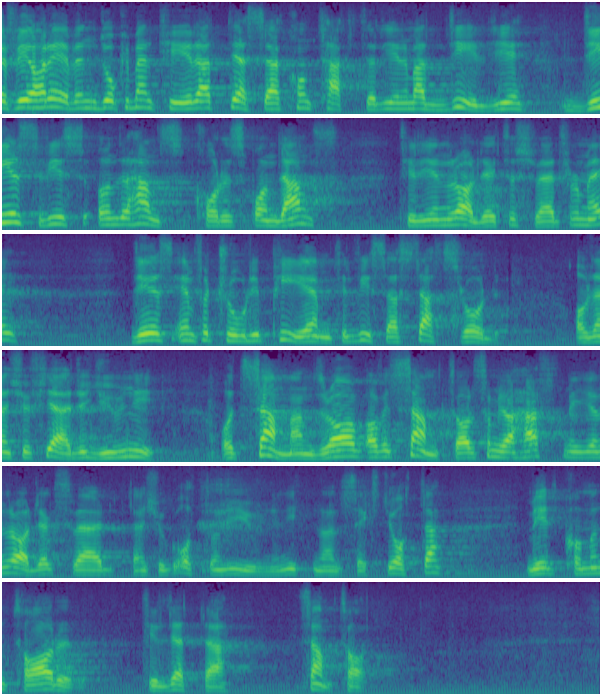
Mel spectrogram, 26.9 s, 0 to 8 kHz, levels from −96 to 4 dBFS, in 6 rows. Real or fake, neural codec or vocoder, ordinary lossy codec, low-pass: real; none; none; none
